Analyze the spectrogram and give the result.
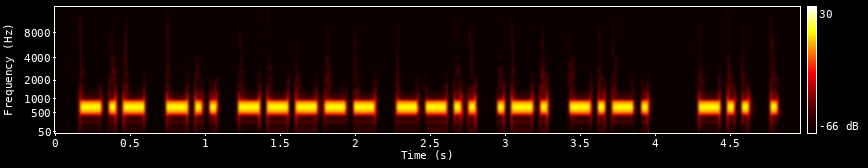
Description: Morse code, heard as a keyed tone, about 25 wpm, 700 Hz. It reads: KD0ZRC DE
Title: K1USN SST QSO Practice 25wpm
